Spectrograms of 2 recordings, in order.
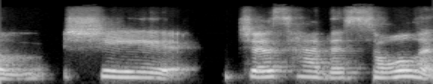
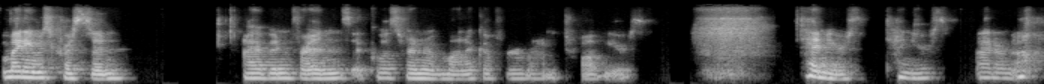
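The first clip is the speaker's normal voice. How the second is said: soft, nervous, flustered, self-correcting rambling; 2 semitones lower, 5 dB quieter than usual. Speaker introducing herself to an audience as a longtime friend, nervous and flustered. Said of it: "Sorry, I'm so nervous".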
